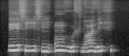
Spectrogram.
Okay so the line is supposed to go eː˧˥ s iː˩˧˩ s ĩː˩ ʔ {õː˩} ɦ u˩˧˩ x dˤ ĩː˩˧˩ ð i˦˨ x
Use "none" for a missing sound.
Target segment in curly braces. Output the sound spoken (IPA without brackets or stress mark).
õː˦˨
